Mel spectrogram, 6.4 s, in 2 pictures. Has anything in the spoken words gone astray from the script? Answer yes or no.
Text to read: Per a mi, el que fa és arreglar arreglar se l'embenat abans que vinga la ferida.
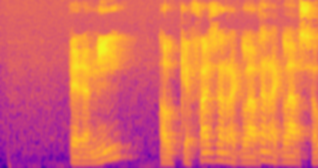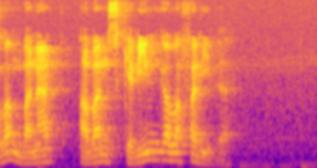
no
